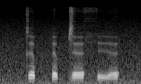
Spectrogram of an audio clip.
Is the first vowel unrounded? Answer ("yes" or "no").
yes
